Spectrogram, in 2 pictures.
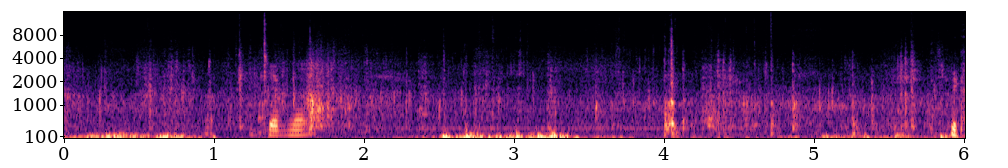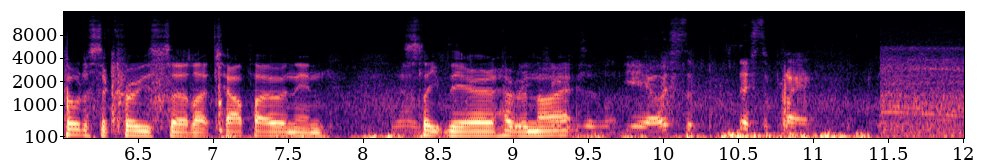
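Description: A wooden cabinet door creaks and clicks open and shut.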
